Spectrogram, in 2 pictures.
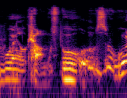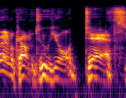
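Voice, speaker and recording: Putting on a character voice, a man speaks at a fairly high pitch and a very slow pace. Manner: menacing.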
